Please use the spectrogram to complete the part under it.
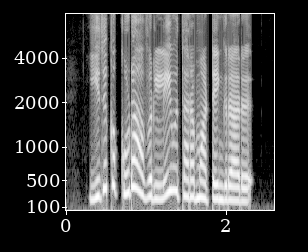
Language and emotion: Tamil, sad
